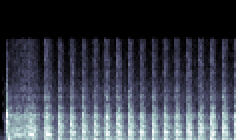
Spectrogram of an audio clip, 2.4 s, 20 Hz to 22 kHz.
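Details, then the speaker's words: 1993 Toyota Supra (2JZ engine): fast, even cranking pulses about seven a second, engine struggling to catch and stay running; electrical system unhappy, improper ground suspected as cause of rough start and stall. "uh the electrical system is very unhappy happy there's definitely not proper ground here okay good um there's definitely not proper uh grounding we can we can probably look at the grounds"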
